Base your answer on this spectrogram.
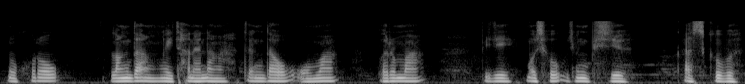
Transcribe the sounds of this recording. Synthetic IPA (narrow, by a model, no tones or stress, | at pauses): nɔkʰɔɾaw | laŋdaŋŋɯjtʰananaŋatɯŋdawɔma | b̥ɯɾma | b̥idimɯsɯwzɯŋpʰizɯ | kʰaskʰɯbɯ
